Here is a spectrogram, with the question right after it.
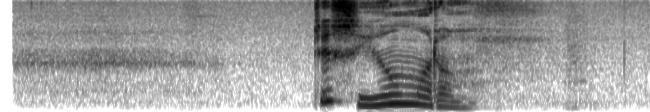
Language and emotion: Russian, sad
